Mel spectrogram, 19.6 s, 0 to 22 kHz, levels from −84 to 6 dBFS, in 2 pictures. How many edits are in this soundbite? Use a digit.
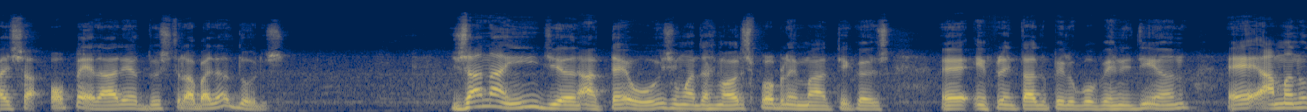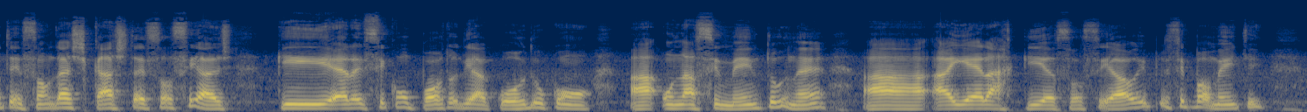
1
